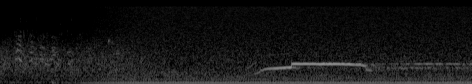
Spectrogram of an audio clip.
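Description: A Common Loon gives one long, pure, mournful note that slides up, holds steady, then dips slightly lower, over a low steady hum and a brief rustle at the start.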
